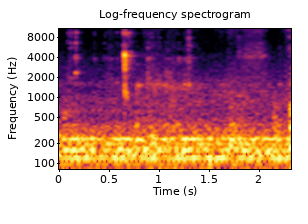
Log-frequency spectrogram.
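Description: Small plastic clicks and handling noise from a punch-needle embroidery pen being worked by hand to take its cap off and loosen its needle screw. Two short sharp clicks come within the first second.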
